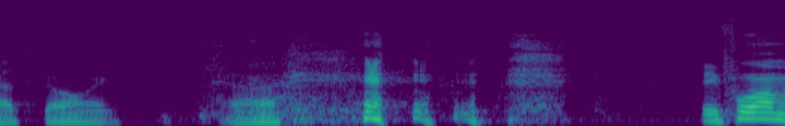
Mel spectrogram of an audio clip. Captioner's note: laughter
